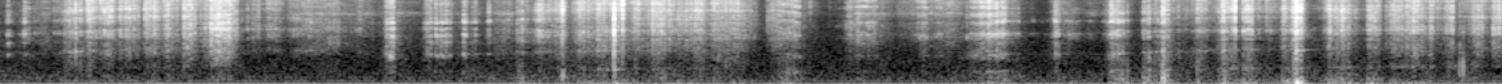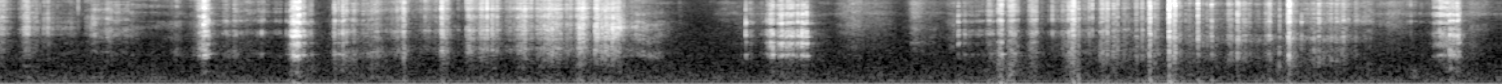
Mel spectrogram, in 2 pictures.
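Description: A metal knife scrapes powder off a fist-sized, solid pink pressed-powder bath bomb held in hand over a wooden board. Quiet, dry, bright scraping strokes come in repeated bursts with short pauses between them, each scrape rasping and crumbly with almost no ring.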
